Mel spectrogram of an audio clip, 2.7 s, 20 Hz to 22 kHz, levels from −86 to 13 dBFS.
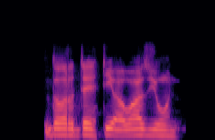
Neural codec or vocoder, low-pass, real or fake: codec, 16 kHz, 2 kbps, X-Codec, HuBERT features, trained on balanced general audio; 7.2 kHz; fake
